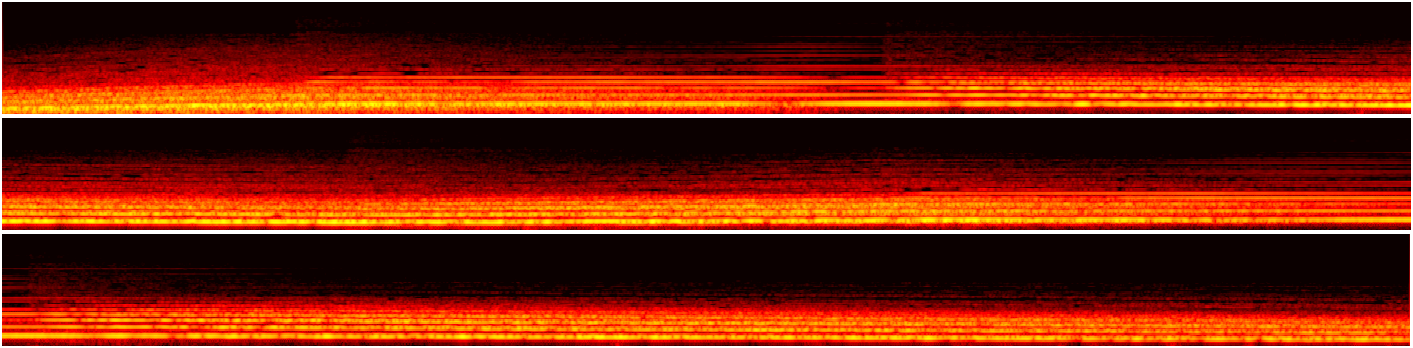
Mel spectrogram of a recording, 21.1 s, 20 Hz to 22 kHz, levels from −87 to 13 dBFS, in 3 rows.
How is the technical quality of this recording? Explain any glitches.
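No glitches or technical faults can be heard anywhere.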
